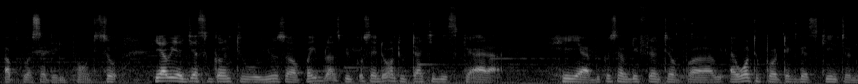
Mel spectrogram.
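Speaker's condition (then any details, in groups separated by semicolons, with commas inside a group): No condition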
